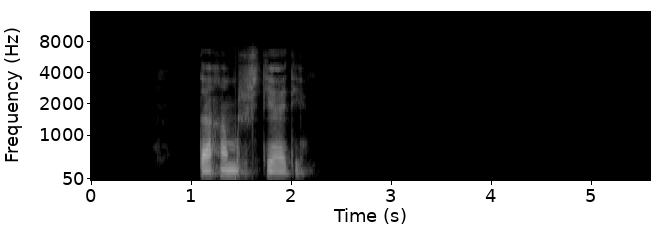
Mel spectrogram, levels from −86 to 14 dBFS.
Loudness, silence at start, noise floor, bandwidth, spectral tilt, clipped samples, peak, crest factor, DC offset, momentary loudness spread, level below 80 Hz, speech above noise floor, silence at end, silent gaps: -32 LUFS; 1.1 s; -90 dBFS; 7.2 kHz; -4 dB/octave; under 0.1%; -12 dBFS; 26 dB; under 0.1%; 10 LU; -78 dBFS; 58 dB; 3.45 s; none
